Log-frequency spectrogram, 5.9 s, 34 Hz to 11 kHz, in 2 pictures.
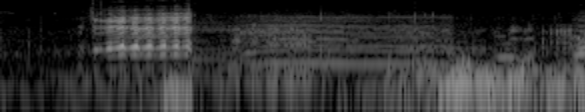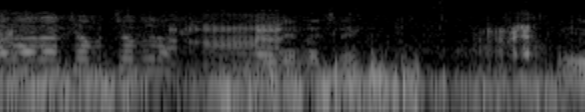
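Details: Sheep in a flock of 64 adults and 20 lambs being sold to bidders: one loud, quavering bleat, then men talking in Telugu with further tremulous bleats mixed into the chatter.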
